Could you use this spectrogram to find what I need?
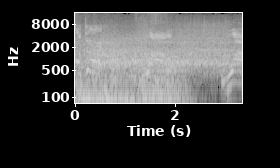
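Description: Heavy punches thud on a body.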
